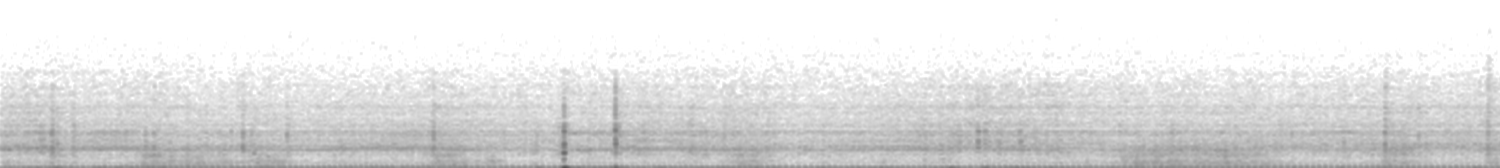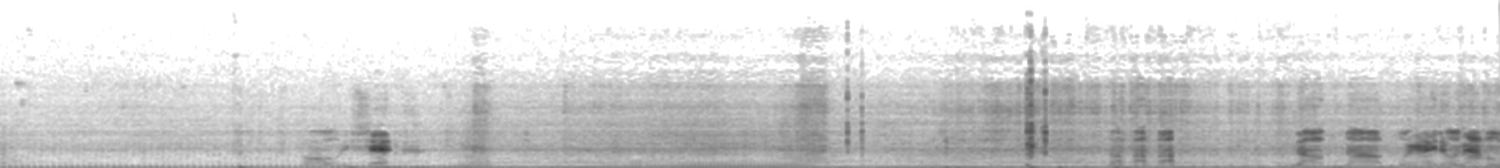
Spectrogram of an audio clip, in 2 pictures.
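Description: Dirt bike engine running steadily while riding a rutted dirt trail, with a few sharp knocks from bumps.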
